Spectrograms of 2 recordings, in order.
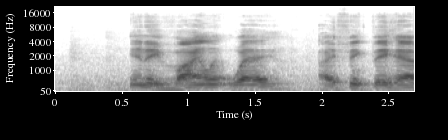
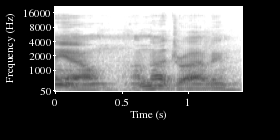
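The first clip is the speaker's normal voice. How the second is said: ordinary talk, nothing marked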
